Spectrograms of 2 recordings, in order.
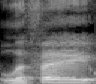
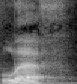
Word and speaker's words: Leffe: Now, a lot of people pronounce this beer Leffe or Leffy, but the correct pronunciation of this beer is Leffe, according to their website.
